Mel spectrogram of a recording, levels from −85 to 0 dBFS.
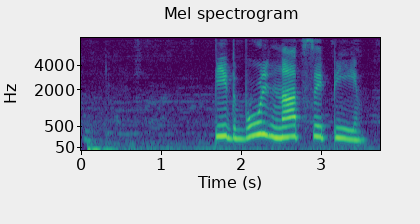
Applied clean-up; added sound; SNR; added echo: none; none; none; none.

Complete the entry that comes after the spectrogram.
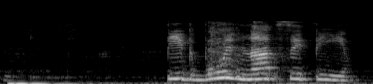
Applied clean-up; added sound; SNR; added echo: neural separator model SepFormer DNS4.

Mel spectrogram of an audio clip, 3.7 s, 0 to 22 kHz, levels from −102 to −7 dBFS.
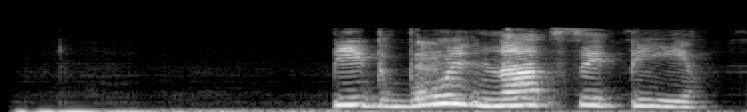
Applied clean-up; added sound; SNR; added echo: neural mask model DeepFilterNet 3.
